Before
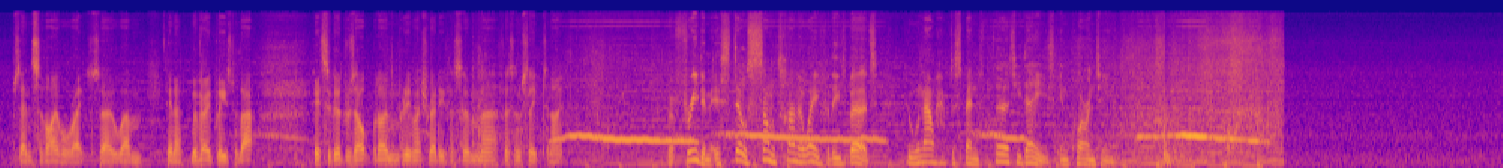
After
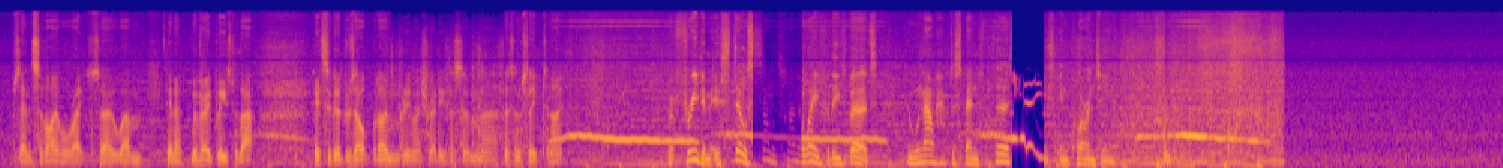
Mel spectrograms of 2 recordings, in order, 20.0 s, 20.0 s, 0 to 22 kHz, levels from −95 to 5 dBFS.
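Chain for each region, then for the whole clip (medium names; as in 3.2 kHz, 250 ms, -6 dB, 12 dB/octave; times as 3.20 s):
5.21–6.72 s: low-pass 6 kHz + treble shelf 4.5 kHz +10 dB + compression 2:1, threshold -27 dBFS
10.03–10.70 s: amplifier tone stack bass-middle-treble 10-0-1 + doubling 28 ms -13 dB
13.49–13.93 s: formants replaced by sine waves + expander -22 dBFS + tilt shelf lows -4 dB, about 1.3 kHz
whole clip: band-stop 5 kHz, Q 8; dynamic bell 660 Hz, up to -4 dB, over -31 dBFS, Q 0.72; trim +5.5 dB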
